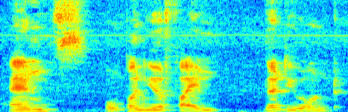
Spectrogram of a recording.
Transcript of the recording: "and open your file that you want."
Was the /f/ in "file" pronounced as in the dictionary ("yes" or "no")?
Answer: yes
